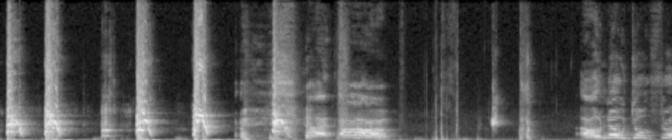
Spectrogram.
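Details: Puppies at play indoors give a run of shrill barks in quick succession, then drawn-out wavering whines and yelps, with a girl talking to them.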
